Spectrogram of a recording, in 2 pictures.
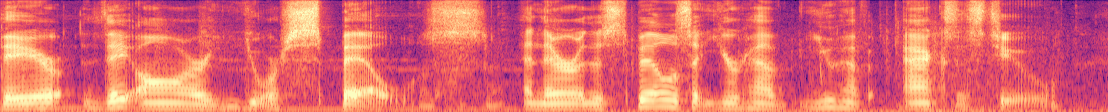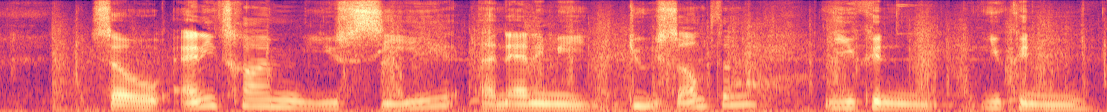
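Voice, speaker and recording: Someone with an American accent speaks very slowly over noticeable background noise. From US South. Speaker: vtuber streamer. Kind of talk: casual gameplay stream chat. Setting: live stream. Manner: animated.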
